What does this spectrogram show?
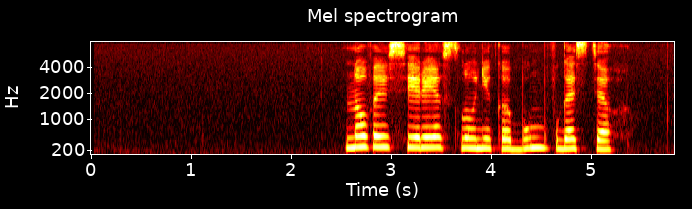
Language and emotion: Russian, neutral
